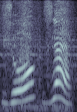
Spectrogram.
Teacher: A última sílaba é a mais forte. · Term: sílaba tônica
